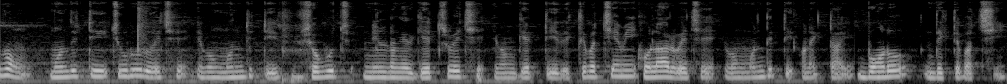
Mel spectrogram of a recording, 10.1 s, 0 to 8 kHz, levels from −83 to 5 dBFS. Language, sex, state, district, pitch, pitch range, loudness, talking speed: Bengali, male, West Bengal, Malda, 165 Hz, 155-180 Hz, -25 LUFS, 160 wpm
